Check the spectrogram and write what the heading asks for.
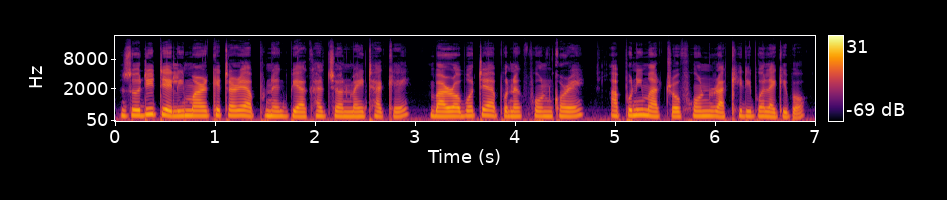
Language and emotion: Assamese, neutral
